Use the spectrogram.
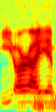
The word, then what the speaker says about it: Erin: way Deon it's not it looks like Ain e r i n but it's pronounced Erin irin see I didn't know that here in Tennessee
